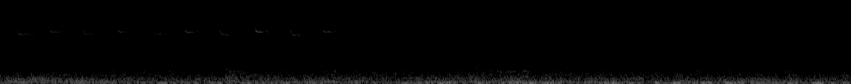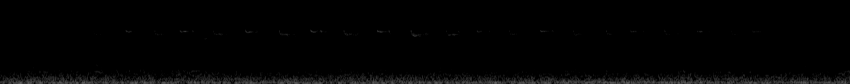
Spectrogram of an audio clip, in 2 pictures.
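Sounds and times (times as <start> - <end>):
faint low rumble: 0.0 - 11.9.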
